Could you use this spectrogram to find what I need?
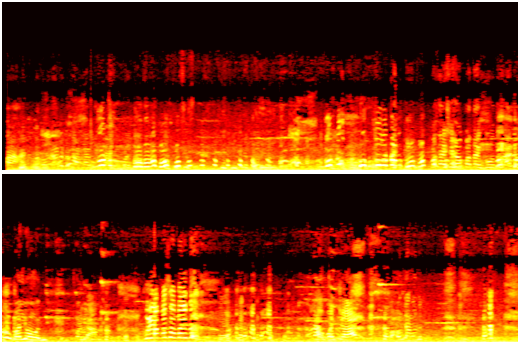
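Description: Young people chatter and cheer excitedly close by, outdoors.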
